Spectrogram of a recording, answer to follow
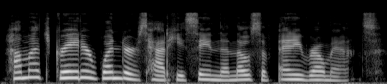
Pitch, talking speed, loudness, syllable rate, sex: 240 Hz, 185 wpm, -17 LUFS, 5.3 syllables/s, female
